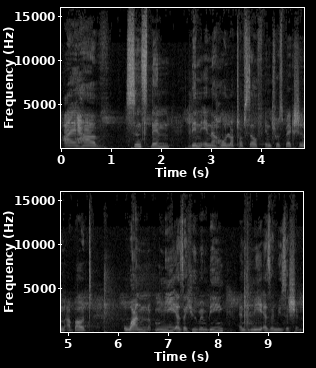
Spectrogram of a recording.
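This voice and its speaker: A young adult musician, answering interview questions in a deliberate way. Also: mid-range voice, steady tone, slight background noise. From Botswana.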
